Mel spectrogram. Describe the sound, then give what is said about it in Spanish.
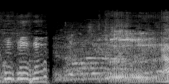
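A loud belch from a woman during a dinner date on the TV show First Dates, rough and gurgling, with a brief pause before a second drawn-out burp that rumbles on for over a second. “Es normal eructar después de comer cuando algo te está gustando”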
